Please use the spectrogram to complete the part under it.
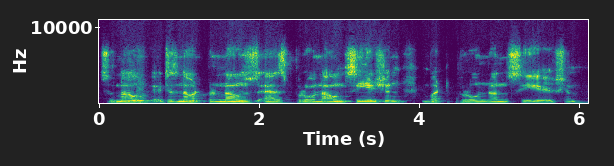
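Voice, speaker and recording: A man's voice: medium pitch, fairly even intonation, unhurried, gravelly, darkish tone, breathy edge, dull audio. A man teaching English pronunciation one-on-one, patiently spelling words out letter by letter. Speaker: English tutor.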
